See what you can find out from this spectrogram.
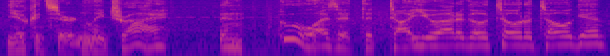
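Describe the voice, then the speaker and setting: An actor playing a bitter, hard-drinking, middle-aged father and former treasure hunter in a video game, gruff and curt with a gravelly voice. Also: on the high side, measured pace, soft background music. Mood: gruff, challenging. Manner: gruff, curt, swearing, dismissive. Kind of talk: dramatic video game voice acting.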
